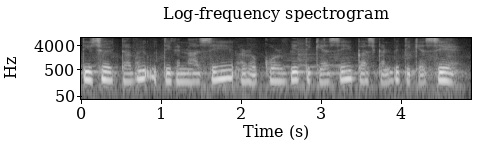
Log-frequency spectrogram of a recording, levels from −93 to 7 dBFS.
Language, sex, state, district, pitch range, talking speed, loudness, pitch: Nagamese, female, Nagaland, Dimapur, 185-215 Hz, 160 wpm, -17 LUFS, 195 Hz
